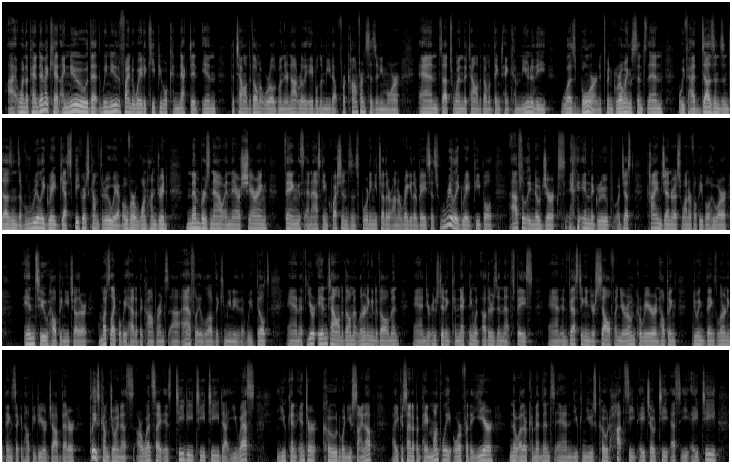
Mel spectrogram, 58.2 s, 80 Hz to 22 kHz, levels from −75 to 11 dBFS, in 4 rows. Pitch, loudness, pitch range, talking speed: 115 Hz, -29 LUFS, 110-125 Hz, 210 wpm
